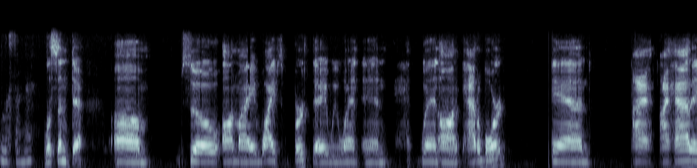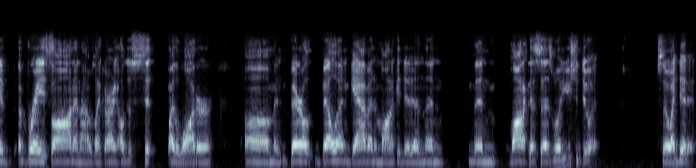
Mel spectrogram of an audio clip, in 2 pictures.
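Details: Adult male pharmacist, months into recovery from left-hemisphere ischemic stroke caused by internal carotid dissection, left with trouble finding and saying words; aphasia after stroke (word-finding difficulty).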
